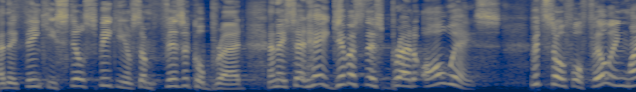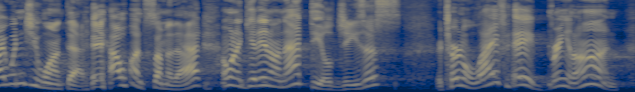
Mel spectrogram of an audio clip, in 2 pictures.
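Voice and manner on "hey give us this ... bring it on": sarcastic, high sing-song delivery. Explaining a Bible passage, retelling the crowd's reply, in a mock-sarcastic crowd voice. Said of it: "They respond sarcastically to him in 34".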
